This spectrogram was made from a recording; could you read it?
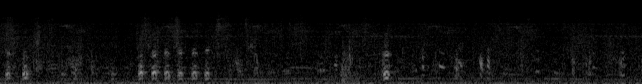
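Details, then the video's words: Hens clucking softly: a quick run of five or six clucks, then sparse single clucks spread through the clip over a faint continuous hum. "Chicken Sounds Noises Hens Clucking Roosters Crowing"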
